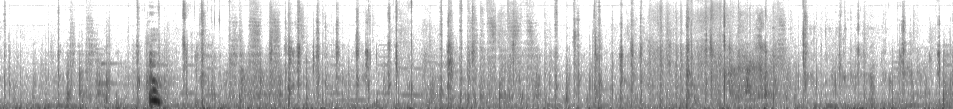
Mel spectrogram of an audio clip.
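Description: Chewing and crunching of crisp chatpatey (spiced puffed rice) and pani puri shells, picked up close by a clip-on mic: many small, irregular crackles and clicks. A short hummed vocal sound comes about one and a half seconds in.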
